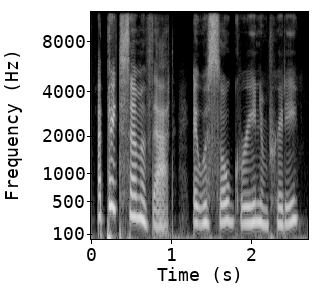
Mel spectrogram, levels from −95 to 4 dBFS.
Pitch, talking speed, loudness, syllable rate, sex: 240 Hz, 245 wpm, -19 LUFS, 5.8 syllables/s, female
